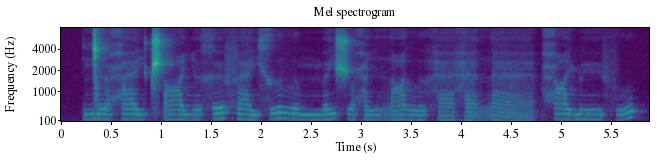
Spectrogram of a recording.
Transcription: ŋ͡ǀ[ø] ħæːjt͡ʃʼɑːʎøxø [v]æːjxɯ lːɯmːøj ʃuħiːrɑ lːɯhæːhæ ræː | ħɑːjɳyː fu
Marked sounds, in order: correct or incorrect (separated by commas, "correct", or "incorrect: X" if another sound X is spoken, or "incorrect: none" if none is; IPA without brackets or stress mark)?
correct, incorrect: f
